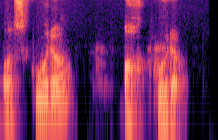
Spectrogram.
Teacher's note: muy particular del español chileno es el sonido de la s cuando viene la s y después viene una consonante por ejemplo en la palabra oscuro solemos aspirar la s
